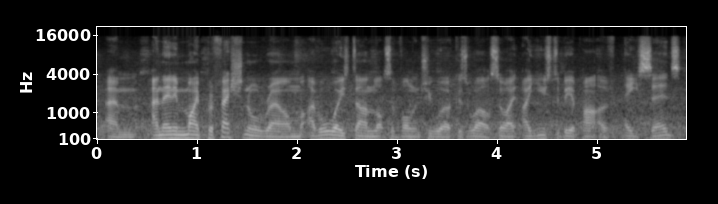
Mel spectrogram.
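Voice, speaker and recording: Low-voiced man, noisy surroundings. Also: steady tone, quick pace. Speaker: interview guest, business founder. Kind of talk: casual interview chat. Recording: clear urban background noise.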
